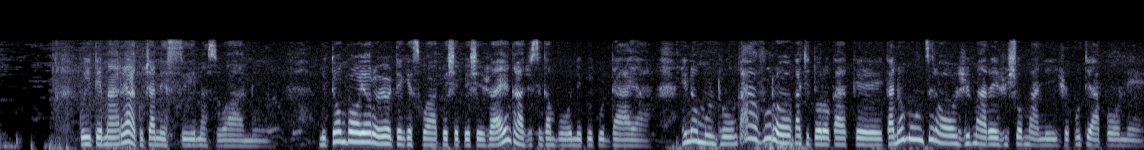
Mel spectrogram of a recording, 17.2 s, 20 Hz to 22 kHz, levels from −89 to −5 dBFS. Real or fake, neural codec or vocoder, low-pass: real; none; 7.2 kHz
